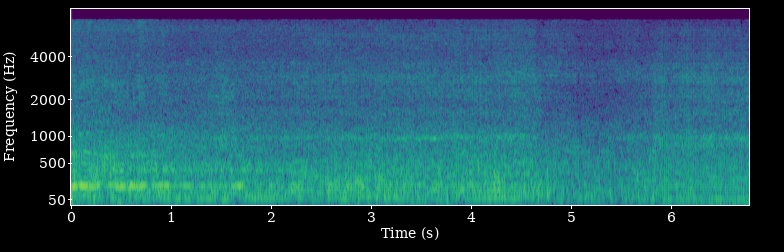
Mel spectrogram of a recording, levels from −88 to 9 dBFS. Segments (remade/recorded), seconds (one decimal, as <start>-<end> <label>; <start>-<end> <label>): 0.0-0.7 remade; 0.7-2.2 recorded; 2.2-4.5 remade; 4.5-5.9 recorded; 5.9-6.8 remade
